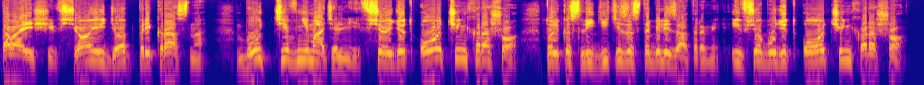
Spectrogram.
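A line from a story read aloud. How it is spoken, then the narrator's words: Sudden shout. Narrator (Russian): Каспаров вдруг крикнул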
